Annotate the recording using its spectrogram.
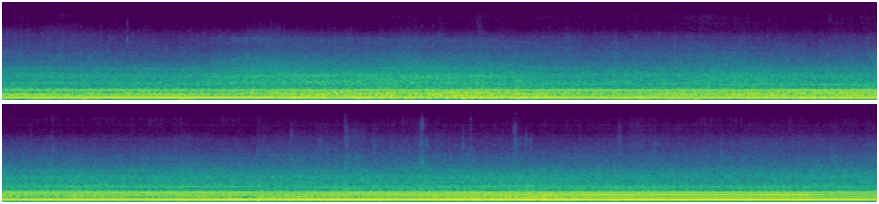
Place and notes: Jablanac-Rab, Ferry
Feery aproach harbour Jablanac
Ličko-Senjska županija, Hrvatska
